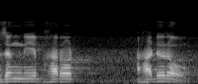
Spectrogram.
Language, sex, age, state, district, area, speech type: Bodo, male, 30-45, Assam, Kokrajhar, rural, spontaneous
